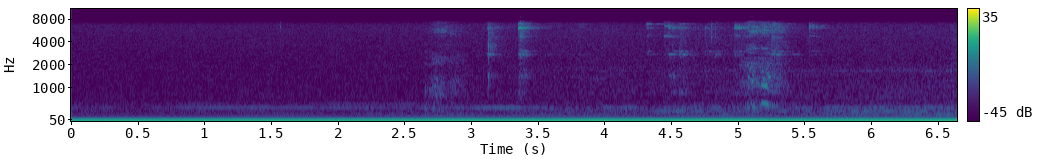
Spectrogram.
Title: Kennel cough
